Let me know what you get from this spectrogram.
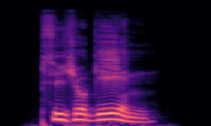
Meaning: psychogenic
- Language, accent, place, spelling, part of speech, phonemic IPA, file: German, Germany, Berlin, psychogen, adjective, /psyçoˈɡeːn/, De-psychogen.ogg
